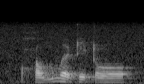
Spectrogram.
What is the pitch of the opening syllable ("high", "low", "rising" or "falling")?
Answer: rising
